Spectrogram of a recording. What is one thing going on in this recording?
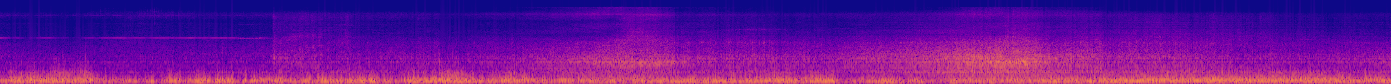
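A large truck engine idles with a deep, steady rumble.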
